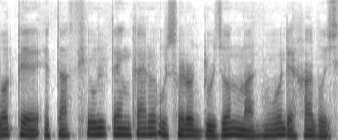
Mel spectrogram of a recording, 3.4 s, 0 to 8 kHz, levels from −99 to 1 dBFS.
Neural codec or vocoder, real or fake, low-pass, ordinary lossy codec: codec, 16 kHz, 1 kbps, FunCodec, trained on Chinese and English, 50 frames a second; fake; none; none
